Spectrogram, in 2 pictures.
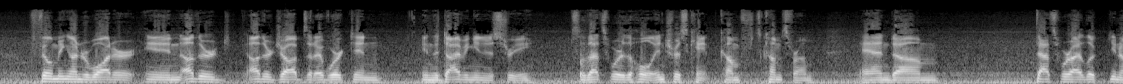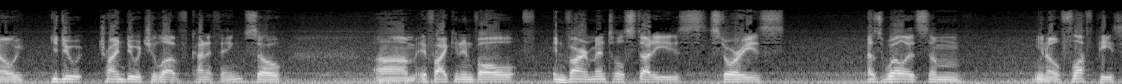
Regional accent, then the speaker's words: British Columbia, Canada; I'm from British Columbia, so...

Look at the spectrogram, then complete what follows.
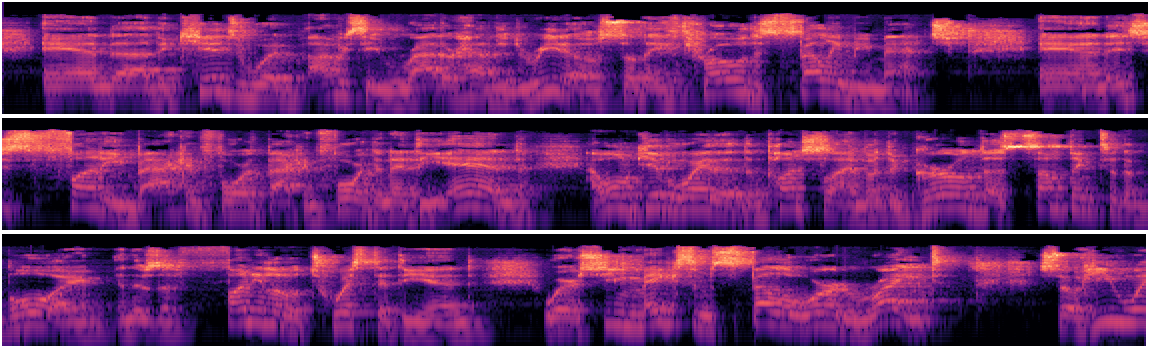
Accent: Tampa, Florida, United States; I moved back home to my hometown in Tampa, started my own business.

